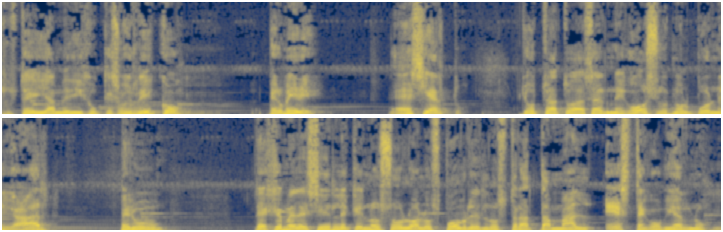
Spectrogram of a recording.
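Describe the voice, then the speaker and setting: Earnest revolutionary, gravelly and husky. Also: male voice, on the high side. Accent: Mexican. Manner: polite, hesitant, persuasive. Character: earnest, educated revolutionary businessman pleading his cause. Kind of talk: radio drama acting.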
